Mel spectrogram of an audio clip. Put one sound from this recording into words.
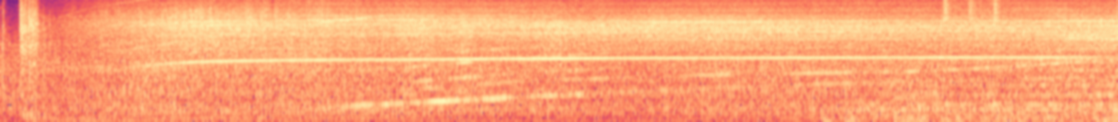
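Gas hisses steadily and grows louder.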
